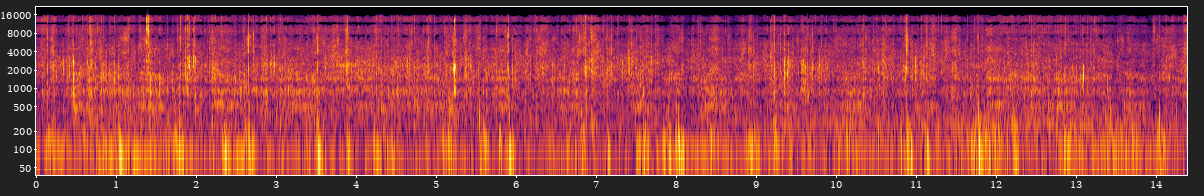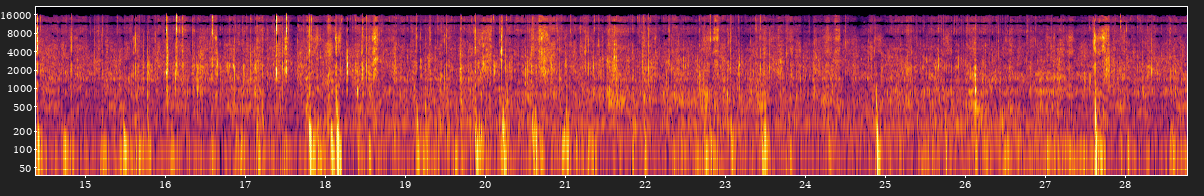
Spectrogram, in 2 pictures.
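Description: Mountain bike being ridden along a trail: wind rumbling on the microphone, with tyre noise and frequent clicks and rattles from the bike over bumps.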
